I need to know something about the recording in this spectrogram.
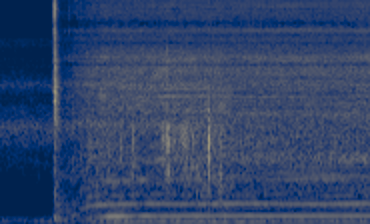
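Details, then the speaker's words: Newly wired vent fan in a DIY camper, heard from the bed: kicks on, spins up within half a second into a loud, steady drone with a mid-pitched hum; works but is louder than expected. "Hear how loud that is? It's way louder than I was expecting. I don't know if I'm gonna be able to sleep with that, but I probably won't need to."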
